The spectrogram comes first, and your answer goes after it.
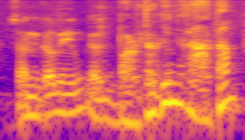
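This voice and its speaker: A man's voice: mid-range voice, big pitch swings, brisk. A man playing a cheeky, wheedling husband who likes his liquor, with an Ilocano Filipino accent in a comedy audio drama. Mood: casual, defiant. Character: cheeky hard-drinking husband coaxing his father-in-law to drink. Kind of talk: comedy radio drama acting.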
